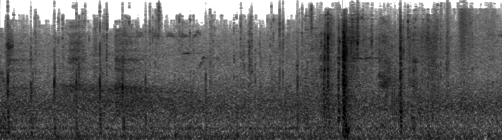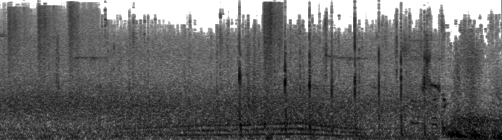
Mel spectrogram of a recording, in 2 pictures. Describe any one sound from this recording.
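Footsteps crunch on gravel and dirt at a steady walking pace.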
